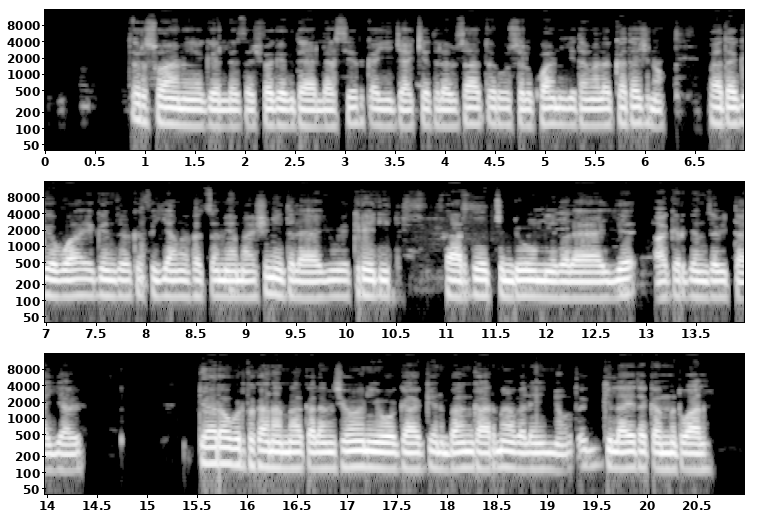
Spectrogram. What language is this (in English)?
Amharic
